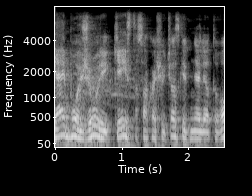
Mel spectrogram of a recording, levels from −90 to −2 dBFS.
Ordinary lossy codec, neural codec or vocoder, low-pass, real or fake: Opus, 64 kbps; none; 7.2 kHz; real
